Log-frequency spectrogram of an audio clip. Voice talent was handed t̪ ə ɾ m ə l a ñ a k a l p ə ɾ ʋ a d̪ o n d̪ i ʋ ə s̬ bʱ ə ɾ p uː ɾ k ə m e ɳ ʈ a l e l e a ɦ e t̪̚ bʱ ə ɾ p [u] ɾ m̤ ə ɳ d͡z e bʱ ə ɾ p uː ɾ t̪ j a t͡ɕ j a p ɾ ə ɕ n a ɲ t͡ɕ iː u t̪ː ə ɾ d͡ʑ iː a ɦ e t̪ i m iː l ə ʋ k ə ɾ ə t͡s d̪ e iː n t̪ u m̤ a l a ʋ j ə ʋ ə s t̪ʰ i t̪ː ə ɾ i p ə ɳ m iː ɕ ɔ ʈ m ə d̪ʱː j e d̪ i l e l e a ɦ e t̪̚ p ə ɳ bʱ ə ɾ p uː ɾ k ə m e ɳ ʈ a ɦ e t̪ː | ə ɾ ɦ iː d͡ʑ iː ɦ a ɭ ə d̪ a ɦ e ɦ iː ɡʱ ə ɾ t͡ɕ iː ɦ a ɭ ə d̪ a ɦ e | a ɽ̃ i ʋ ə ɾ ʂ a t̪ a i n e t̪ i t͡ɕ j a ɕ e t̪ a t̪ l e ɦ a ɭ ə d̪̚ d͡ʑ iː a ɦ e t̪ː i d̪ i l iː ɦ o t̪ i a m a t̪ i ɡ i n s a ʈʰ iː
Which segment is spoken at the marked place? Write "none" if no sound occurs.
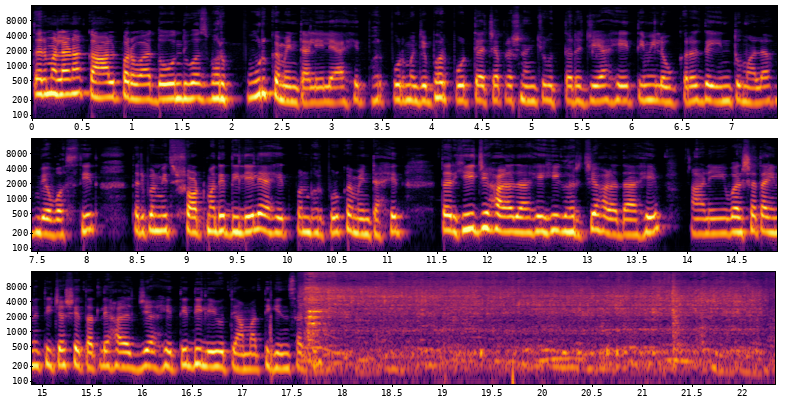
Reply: uː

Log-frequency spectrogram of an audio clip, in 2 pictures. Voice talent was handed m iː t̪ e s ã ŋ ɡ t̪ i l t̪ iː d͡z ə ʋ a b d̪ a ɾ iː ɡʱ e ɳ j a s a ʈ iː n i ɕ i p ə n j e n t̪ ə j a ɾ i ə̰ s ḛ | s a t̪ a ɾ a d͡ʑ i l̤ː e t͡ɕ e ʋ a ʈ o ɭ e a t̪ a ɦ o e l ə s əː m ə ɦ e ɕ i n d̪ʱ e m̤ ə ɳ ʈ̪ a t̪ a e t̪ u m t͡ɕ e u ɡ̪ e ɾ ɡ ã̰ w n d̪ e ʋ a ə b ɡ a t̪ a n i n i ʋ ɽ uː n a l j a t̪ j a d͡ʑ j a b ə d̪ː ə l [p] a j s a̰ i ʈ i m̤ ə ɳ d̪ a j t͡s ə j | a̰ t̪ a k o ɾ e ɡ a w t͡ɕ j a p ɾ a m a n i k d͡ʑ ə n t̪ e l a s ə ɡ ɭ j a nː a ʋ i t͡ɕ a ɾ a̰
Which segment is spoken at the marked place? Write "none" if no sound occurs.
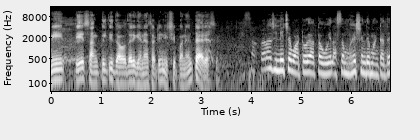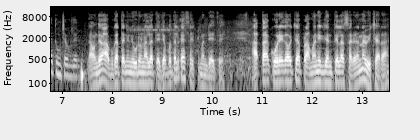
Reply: k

